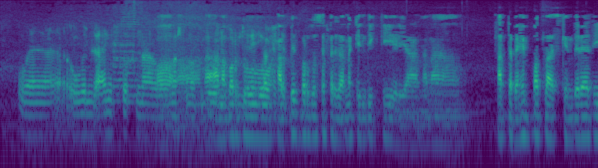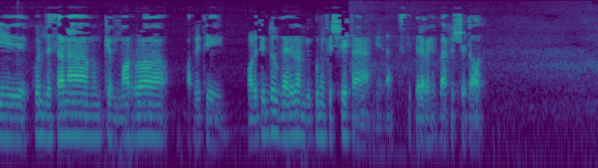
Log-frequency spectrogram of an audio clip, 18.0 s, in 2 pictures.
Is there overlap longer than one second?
Yes, from 2.3 s

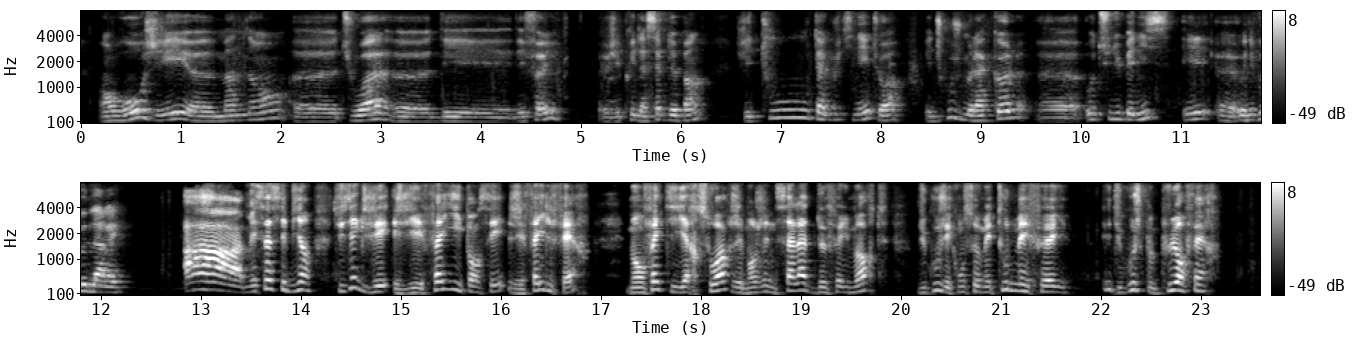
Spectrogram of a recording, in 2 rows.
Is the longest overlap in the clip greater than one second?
No

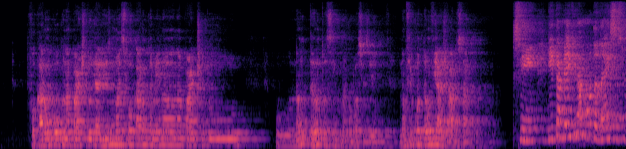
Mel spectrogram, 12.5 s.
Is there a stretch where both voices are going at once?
No

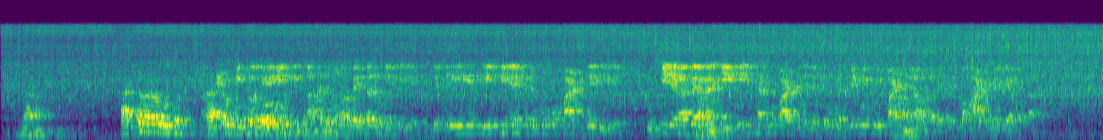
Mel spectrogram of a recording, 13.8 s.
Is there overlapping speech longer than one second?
Yes, from 2.7 s

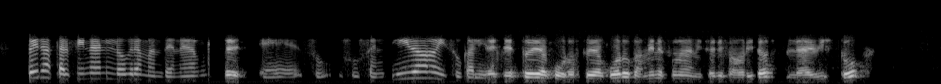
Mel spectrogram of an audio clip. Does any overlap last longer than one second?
No

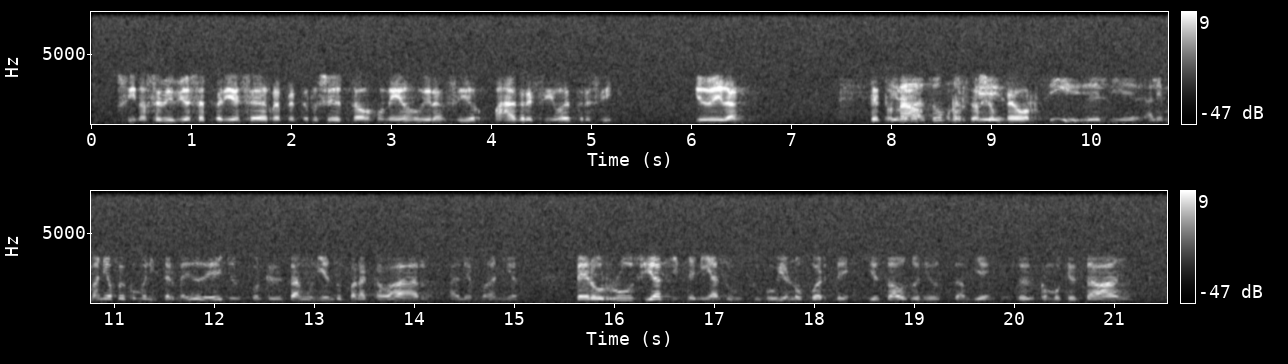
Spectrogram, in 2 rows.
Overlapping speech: Yes, from 8.0 s

